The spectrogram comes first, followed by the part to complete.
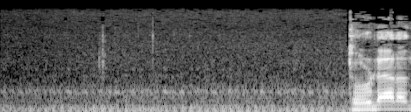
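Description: A low, steady background rumble with a faint regular flutter during a pause in a man's speech. His talk starts again near the end.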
